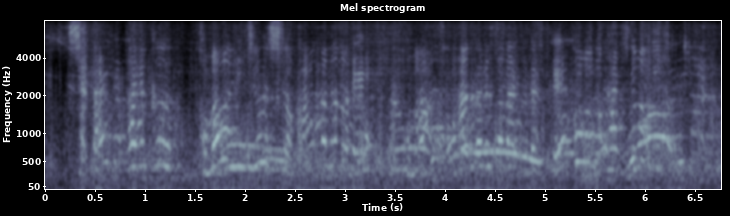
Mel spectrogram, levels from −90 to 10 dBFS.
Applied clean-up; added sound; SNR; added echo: neural separator model SepFormer DNS4.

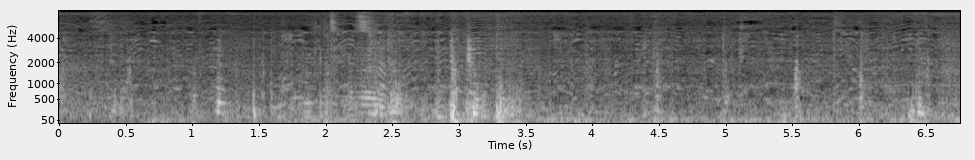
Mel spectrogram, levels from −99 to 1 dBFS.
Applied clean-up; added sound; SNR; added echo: neural mask model DeepFilterNet 3.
